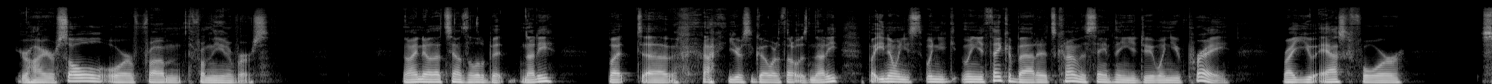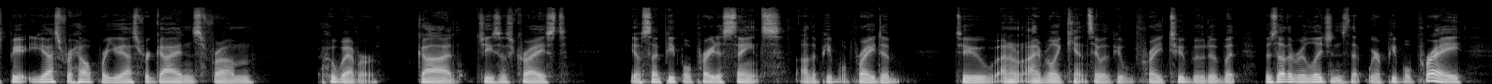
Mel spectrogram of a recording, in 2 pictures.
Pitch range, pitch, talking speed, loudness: 95-115 Hz, 105 Hz, 200 wpm, -19 LUFS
